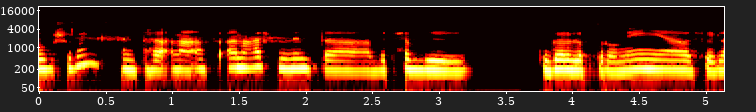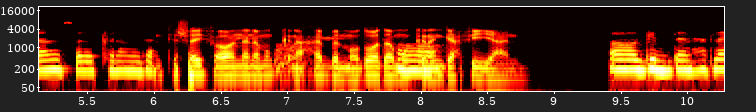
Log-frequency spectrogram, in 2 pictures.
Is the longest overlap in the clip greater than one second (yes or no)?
no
